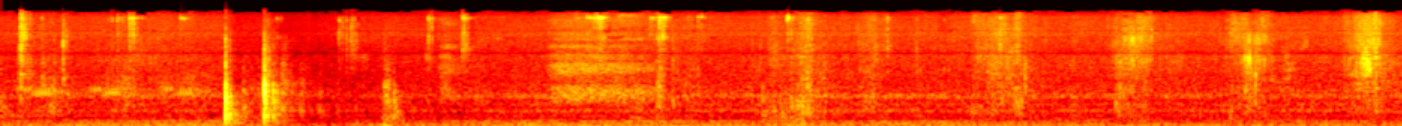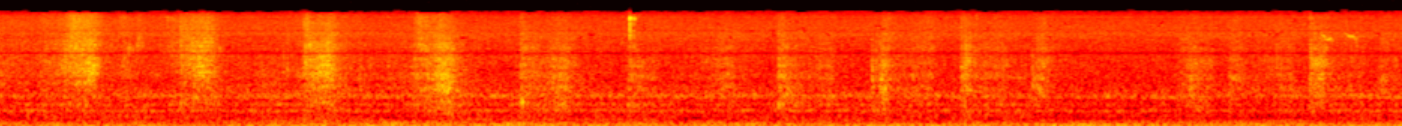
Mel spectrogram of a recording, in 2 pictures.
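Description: Light handling noises as the shooter resets between revolvers: scattered faint clicks and scrapes and a few footsteps over a steady low rumble, with two sharp clicks about a second in.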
